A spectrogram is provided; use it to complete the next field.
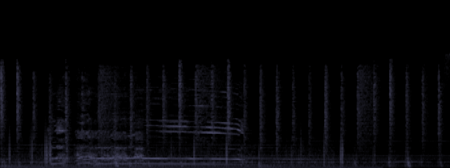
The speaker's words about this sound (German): ob auch der Hahn vom Tonband kommt. Obwohl es stockdunkel ist, kräht er mit voller Inbrunst.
